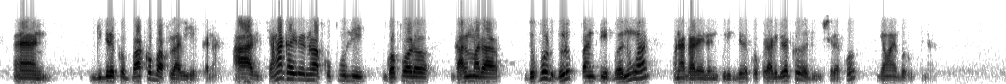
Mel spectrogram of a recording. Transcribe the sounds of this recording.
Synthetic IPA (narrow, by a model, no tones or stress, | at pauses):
ən | ɡid̪ɾɔkobakobaplabiɦḛʔkana̰ | aɾd͡ʒaɦãɡʱaɾɾenɔwakopuli | ɡɔpɔɽɔ | ɡa̰lmaɾa | d̪upʰuɽd̪uɽuk̚pant̪ibənuwã | ɔnaɡʱaɾẽɾənkuɽiɡid̪ɾɔkokuɽa̰ɡid̪ɾakɔəd̪iusəɾa̰ko | d͡ʒɐwajbəɦṵkna̰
